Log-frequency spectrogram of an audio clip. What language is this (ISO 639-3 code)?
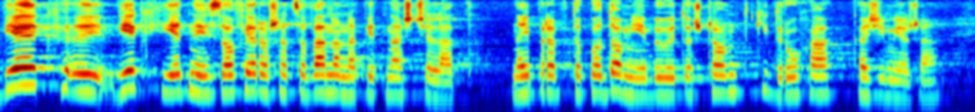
pol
